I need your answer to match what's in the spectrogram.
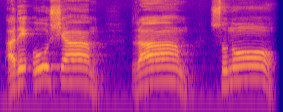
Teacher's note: इनके उच्चारण में दीर्घ स्वर से भी अधिक समय लगता है। इन्हें त्रिमात्रिक स्वर भी कहते हैं। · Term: प्लुत स्वर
